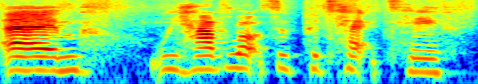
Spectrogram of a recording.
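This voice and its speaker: Fairly high in pitch, a woman speaks with a bright, sharp tone. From England. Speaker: YouTuber. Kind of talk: unboxing and taste test vlog. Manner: casual, chatty.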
